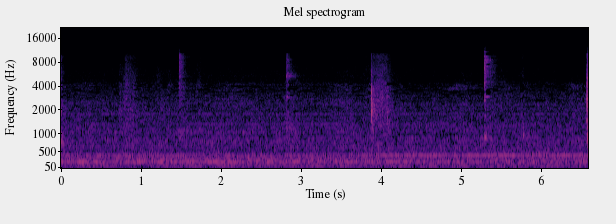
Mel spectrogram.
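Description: A long metal bar spoon clinking lightly against a glass jug and glasses about five times, at irregular intervals and loudest near four seconds in, as slushy blended-ice cocktail mix is scooped and spooned. A steady low hum runs underneath.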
